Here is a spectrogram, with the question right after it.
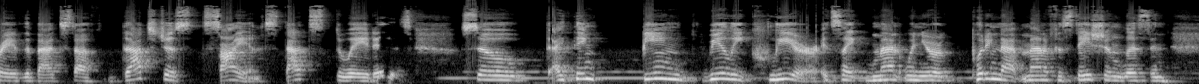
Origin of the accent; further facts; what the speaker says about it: New York City, New York, United States; moved away; we grew up in Bushwick, and Bushwick Projects in Brooklyn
